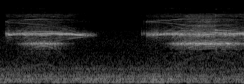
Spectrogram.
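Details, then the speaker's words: Hobbyking Sunbird 1.6m glider after a motor/ESC upgrade, bench-tested. A high motor whine cuts off abruptly on throttle cut, then winds back up. The ESC brake is set too strong and jerks the motor, so the ESC goes back into programming mode. "that like jerks okay so that's too much so we want to go back into the programming mode"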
